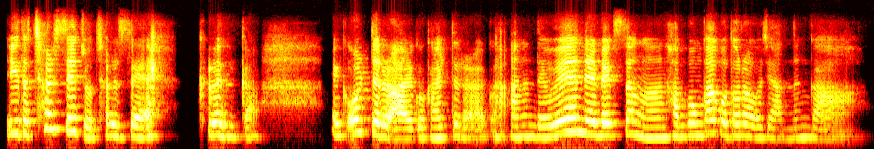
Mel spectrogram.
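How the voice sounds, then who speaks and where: A woman's voice: on the high side, normal speed. A woman leading a Bible study, reading scripture aloud and reflecting on it in an earnest, emotional way. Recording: dull lo-fi recording.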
